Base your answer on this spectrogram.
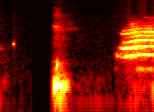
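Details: Male domestic cat meowing indoors because he wants to go outside; after a brief soft sound, one drawn-out harmonic meow begins near the end and is cut off.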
